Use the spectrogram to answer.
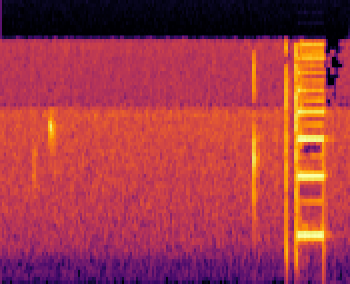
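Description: Telephone call-in line disconnecting: a few faint clicks, then a short, loud electronic tone at the end of an otherwise quiet line.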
